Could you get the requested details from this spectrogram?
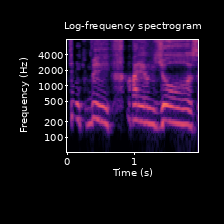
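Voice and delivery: high, loud mock swooning offer; hammed-up theatrical surrender, drawn out; eager audience woman. Woman standing up in the audience, mock-dramatic self-offering. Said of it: "one of the women, like, stands up".

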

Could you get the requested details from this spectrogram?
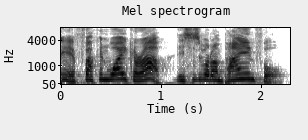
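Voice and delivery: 高八度地大声嚷嚷; 半开玩笑地嚷着把医生叫醒; mock demanding yell. Retold demand to wake obstetrician.

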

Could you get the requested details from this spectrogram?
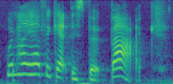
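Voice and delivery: high, fretful mock worry; hammed-up owner's worry; worried inner voice. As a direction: fret that the book is gone for good.

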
